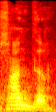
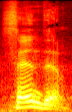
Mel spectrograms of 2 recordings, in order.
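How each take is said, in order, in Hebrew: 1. התנועה הראשונה נשמעת כמו 'a'. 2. התנועה הראשונה נשמעת כמו 'e'. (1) "לא סנדר" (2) "העין אצל האשכנזים זה סיגון"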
